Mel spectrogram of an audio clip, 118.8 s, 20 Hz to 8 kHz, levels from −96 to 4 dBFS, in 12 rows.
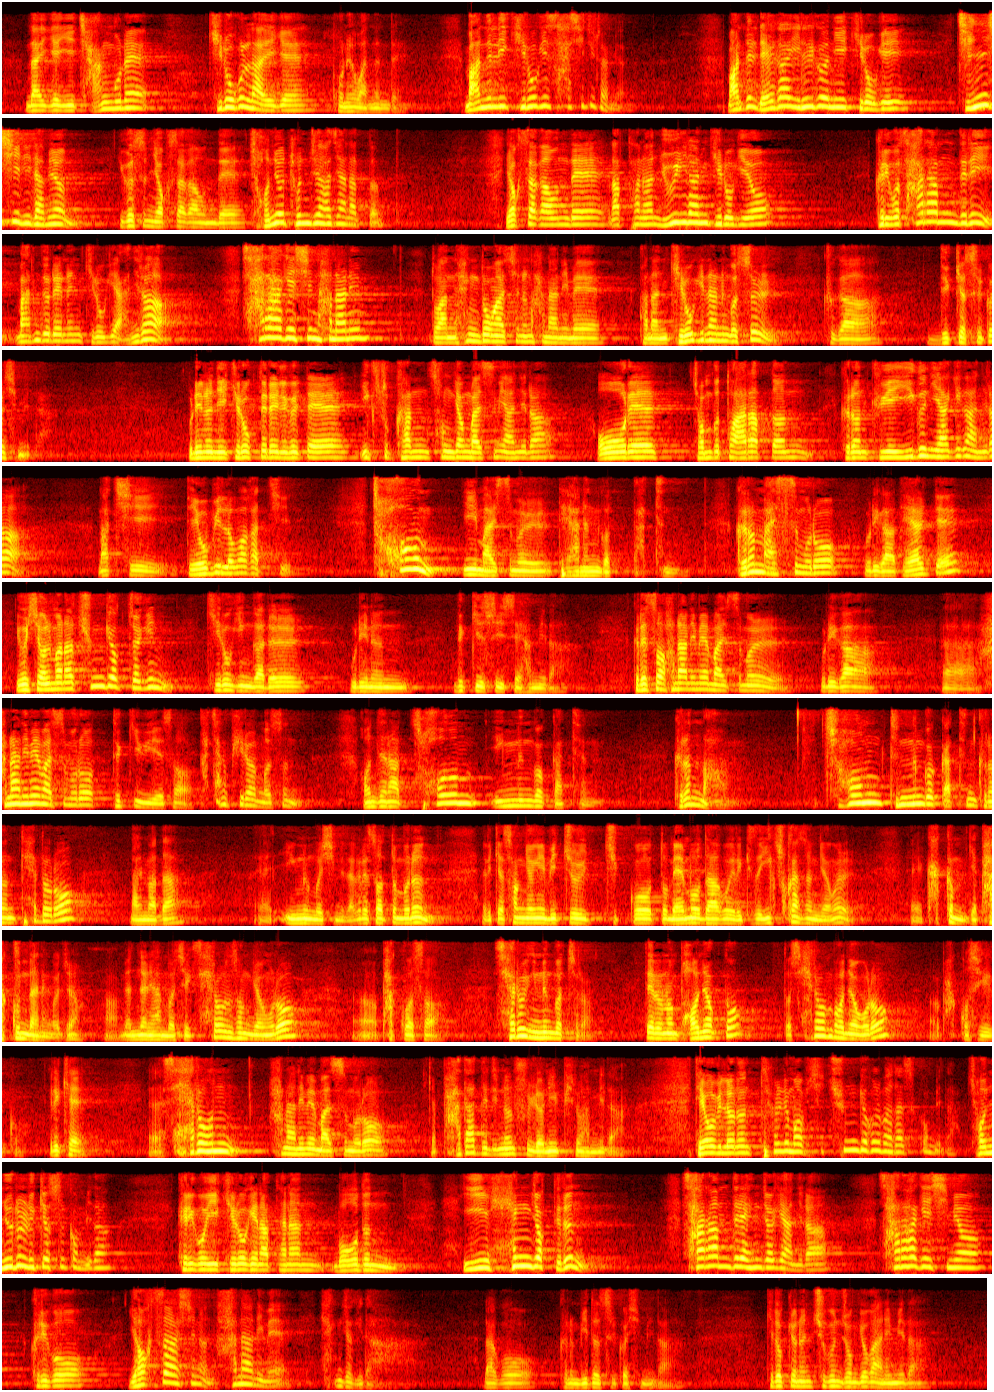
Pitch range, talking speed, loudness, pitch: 130-205 Hz, 260 characters per minute, -18 LUFS, 160 Hz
